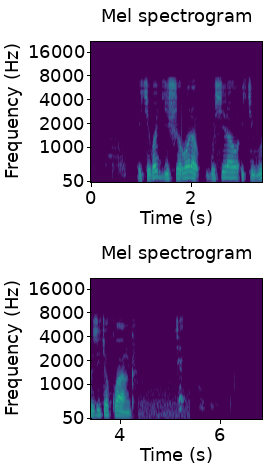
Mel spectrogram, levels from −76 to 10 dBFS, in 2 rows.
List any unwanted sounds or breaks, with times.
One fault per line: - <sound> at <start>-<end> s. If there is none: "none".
- dropout at 3.1-3.2 s
- sneeze at 5.1-5.3 s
